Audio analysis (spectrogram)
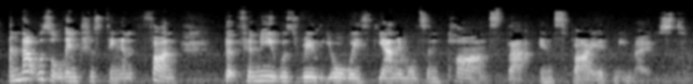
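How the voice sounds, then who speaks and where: A woman from Portugal, giving a measured, explanatory talk to students as a neuroscientist. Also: lowish voice, pushed and bright, a little hiss or hum, low-quality recording. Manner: measured, explanatory, with a few restarts.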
